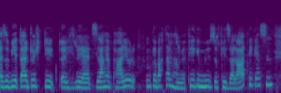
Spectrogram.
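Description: A woman's fairly high voice is somewhat breathy, with ordinary pitch variation. The recording is dry and close, with no echo. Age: 30s. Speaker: farmer and mother. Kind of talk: interview.

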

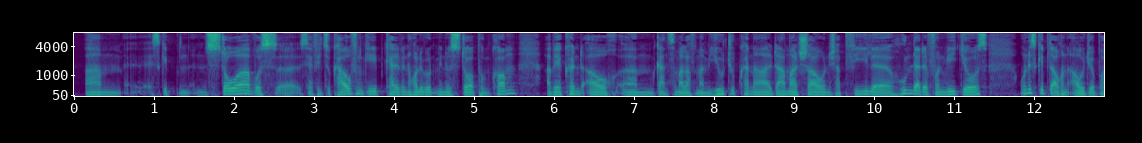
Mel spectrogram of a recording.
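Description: A man with a dark, mellow tone and fairly low pitch, ordinary pitch variation and a moderate pace, in a very clean recording with a silent background. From Germany, Schwetzingen near Heidelberg-Mannheim. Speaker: photographer and trainer. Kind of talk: self-recorded interview answers. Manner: hesitant, many fillers.

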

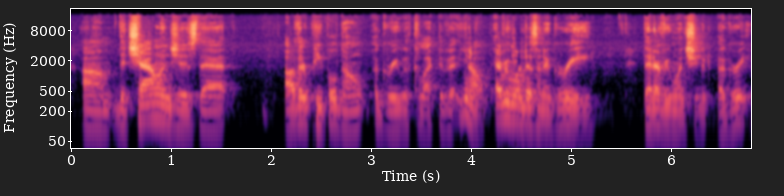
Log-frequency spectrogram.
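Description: Here is a normal speaking voice with ordinary pitch variation, moving at a fairly quick pace. The recording is very clean, the background silent. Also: man, fairly low pitch for a man. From US Midwest, Chicago. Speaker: diversity consultant and company CEO. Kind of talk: interview conversation.

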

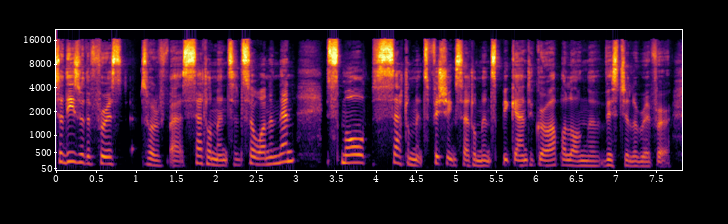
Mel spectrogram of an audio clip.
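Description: The woman's voice sits fairly low. Her pitch swings very widely. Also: fairly quick pace. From Canada and England. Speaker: historian. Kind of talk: interview.

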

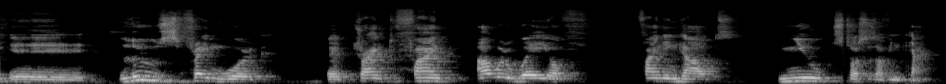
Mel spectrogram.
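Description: A man with a Portuguese accent talks at a very slow pace, his voice fairly high. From Portugal, Cascais. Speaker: deputy mayor. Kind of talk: interview. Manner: halting, with many repeated words.

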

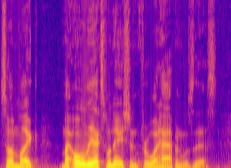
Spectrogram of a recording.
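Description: Very wide pitch swings mark this man's speech. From St. Louis, Missouri, US Midwest. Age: 30s. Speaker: sports columnist and author. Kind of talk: interview. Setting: stadium studio.

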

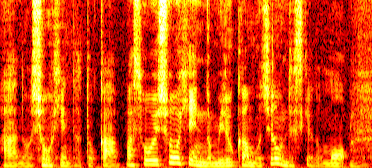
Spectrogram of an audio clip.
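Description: A man at a fairly high pitch, talking at a very fast pace. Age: 40s. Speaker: corporate communications manager. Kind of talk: interview.

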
